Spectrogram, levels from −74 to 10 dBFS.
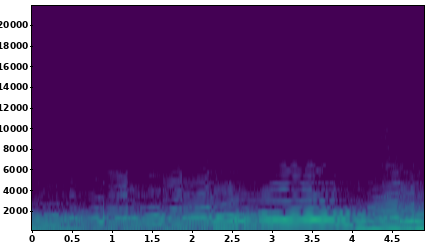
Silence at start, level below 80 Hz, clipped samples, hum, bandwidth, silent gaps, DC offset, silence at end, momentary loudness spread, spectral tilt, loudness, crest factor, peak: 0 s; -58 dBFS; under 0.1%; none; 10 kHz; none; under 0.1%; 0 s; 11 LU; -6.5 dB/octave; -33 LUFS; 14 dB; -18 dBFS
